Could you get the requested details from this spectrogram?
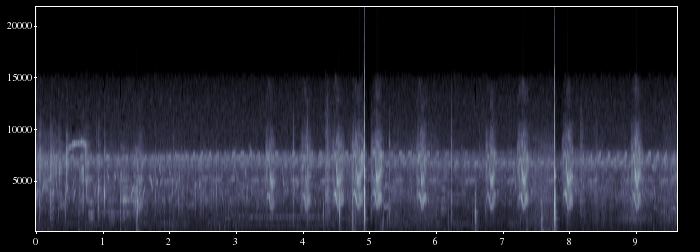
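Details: Weaver birds at nest building: short, high, buzzy bursts repeated irregularly over a faint background hiss, with a couple of sharp clicks.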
